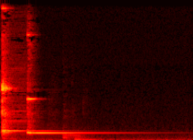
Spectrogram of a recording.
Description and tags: a simple door bell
